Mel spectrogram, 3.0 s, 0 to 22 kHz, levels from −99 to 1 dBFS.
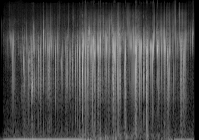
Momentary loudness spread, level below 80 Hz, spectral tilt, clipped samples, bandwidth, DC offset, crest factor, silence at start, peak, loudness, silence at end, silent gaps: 11 LU; -62 dBFS; 3.5 dB/octave; under 0.1%; over 20 kHz; under 0.1%; 28 dB; 0.15 s; 0 dBFS; -25 LUFS; 0.1 s; none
